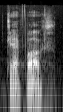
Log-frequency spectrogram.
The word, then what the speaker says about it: Guy Fawkes: Yeah, Guy Fawkes.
